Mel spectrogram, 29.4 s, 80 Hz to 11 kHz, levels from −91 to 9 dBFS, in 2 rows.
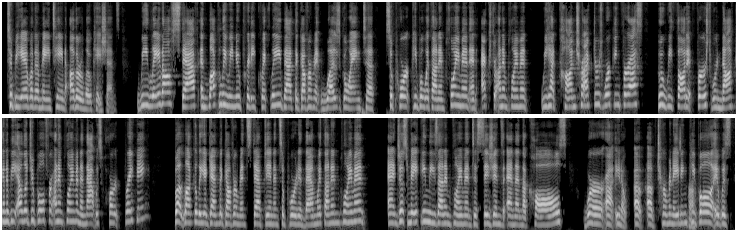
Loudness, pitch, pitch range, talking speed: -19 LUFS, 240 Hz, 220-265 Hz, 175 wpm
